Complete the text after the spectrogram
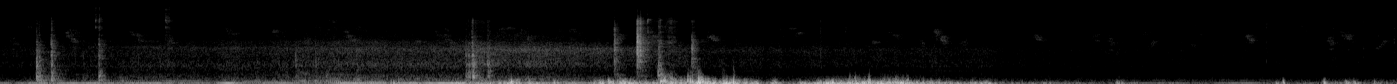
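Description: Small plastic and metal parts click and knock under a man's hands.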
